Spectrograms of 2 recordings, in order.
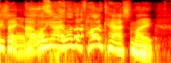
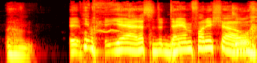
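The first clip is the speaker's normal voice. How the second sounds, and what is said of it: Thick put-on Southern accent. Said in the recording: “really thick Southern accent? ... How good's your Southern accent?”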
